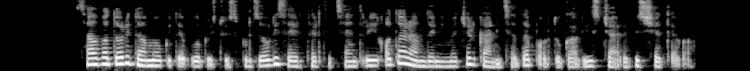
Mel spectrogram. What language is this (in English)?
Georgian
